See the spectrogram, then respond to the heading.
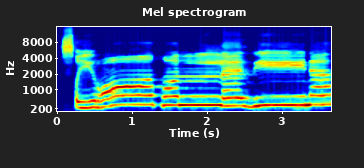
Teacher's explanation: صاد کو بھی موٹا، را کو بھی اور طا کو بھی موٹا یعنی ہیوی پڑھا جائے گا۔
